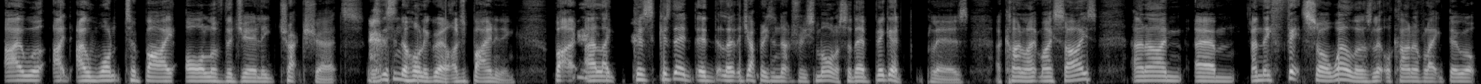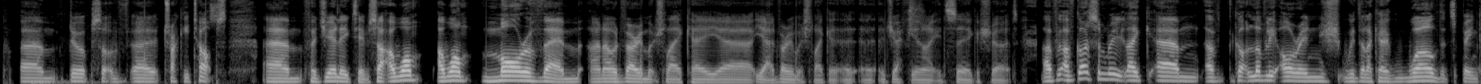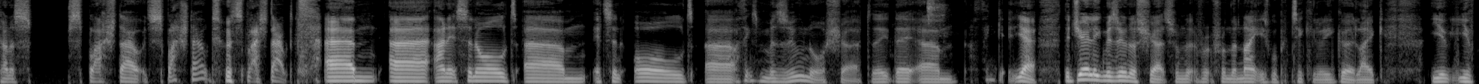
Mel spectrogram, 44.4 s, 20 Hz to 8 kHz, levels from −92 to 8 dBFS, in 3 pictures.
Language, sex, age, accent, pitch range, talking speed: English, male, 30-49, British, 110-145 Hz, 225 wpm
